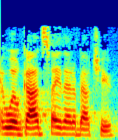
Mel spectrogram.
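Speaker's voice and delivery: normal talking voice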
